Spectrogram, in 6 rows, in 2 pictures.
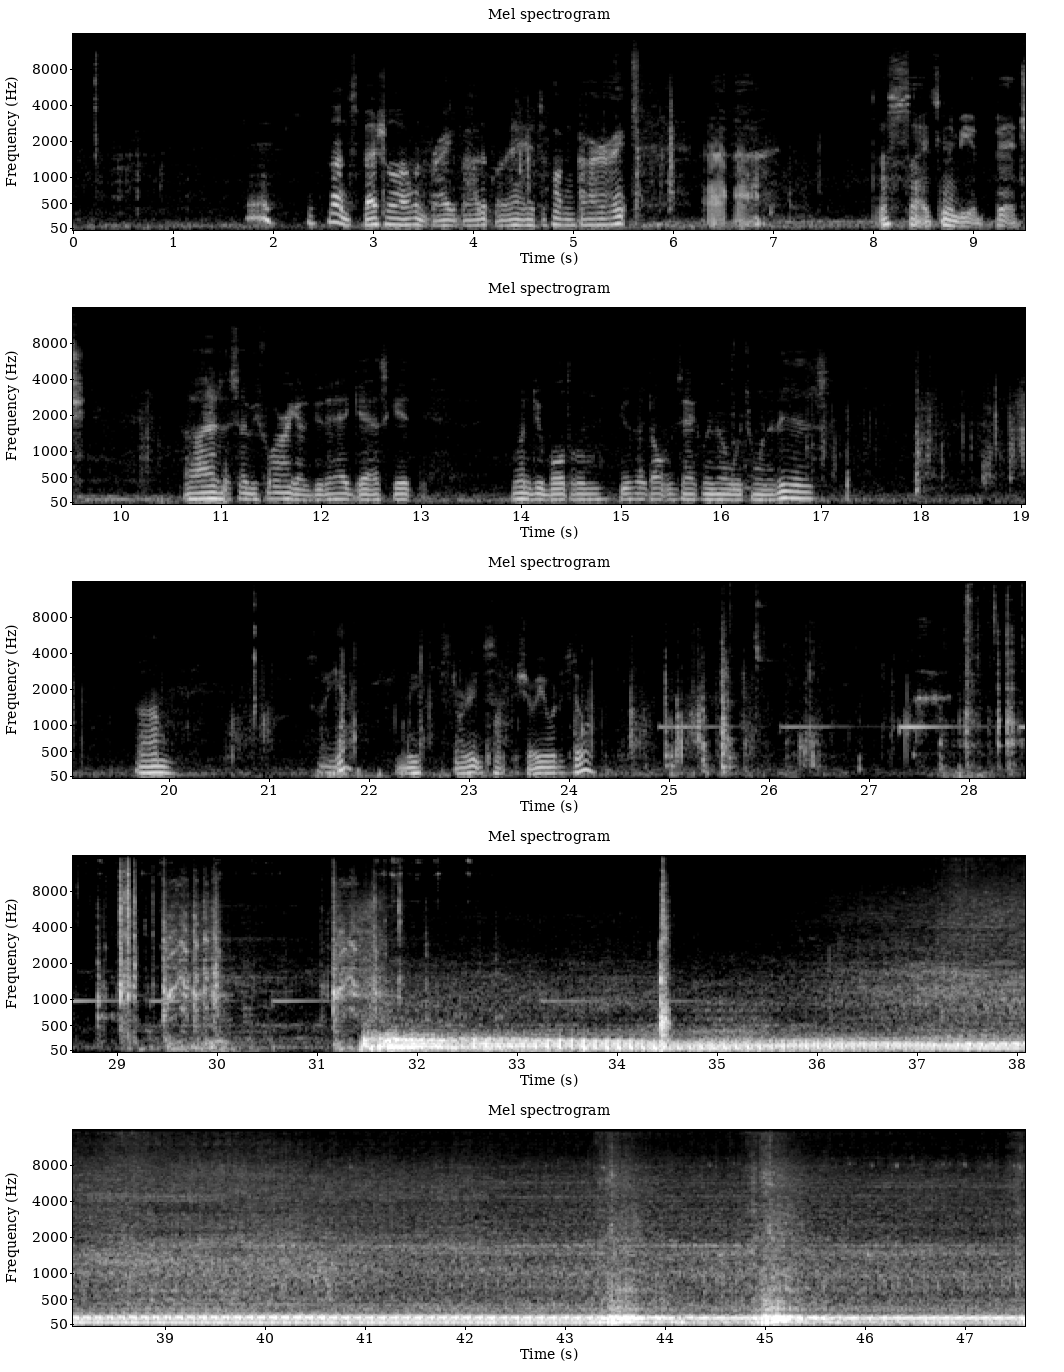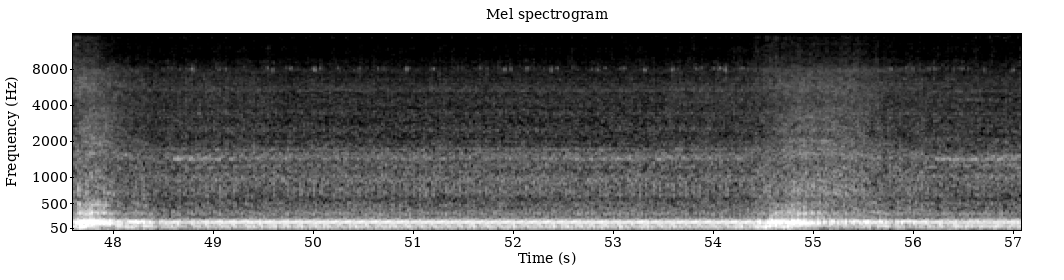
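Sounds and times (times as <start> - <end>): car chime tone: 24.9 - 29.8, 30.4 - 31.2
car engine starting and idling: 27.2 - 57.0.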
